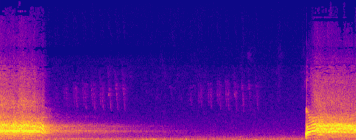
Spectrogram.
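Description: The 'screaming marmot' meme: a marmot standing upright gives a loud scream about a second long that dies away slowly, then screams again about six seconds in.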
